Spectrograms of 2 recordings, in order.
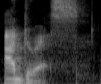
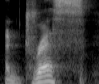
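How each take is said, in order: First: The stress is on the first syllable. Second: The stress is on the last syllable. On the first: The place where someone lives. "not address" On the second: To deal with a problem. "a little bit of stronger intonation on the last part of the word"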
